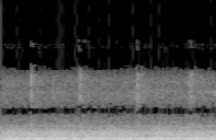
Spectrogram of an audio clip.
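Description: Steady mechanical drone with a low hum and a faint steady tone, unchanging throughout, with faint light ticks about twice a second.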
